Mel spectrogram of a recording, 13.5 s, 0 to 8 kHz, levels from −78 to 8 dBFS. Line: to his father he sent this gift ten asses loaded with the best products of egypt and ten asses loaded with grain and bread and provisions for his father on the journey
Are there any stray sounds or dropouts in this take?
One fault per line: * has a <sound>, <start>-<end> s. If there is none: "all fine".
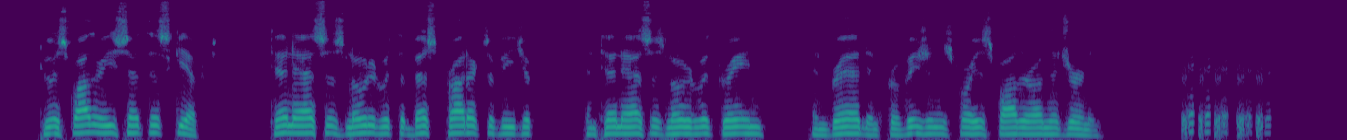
* has a laugh, 11.8-12.7 s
